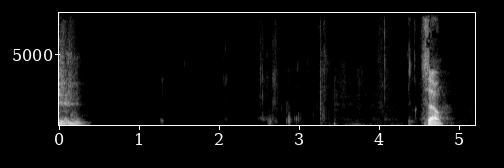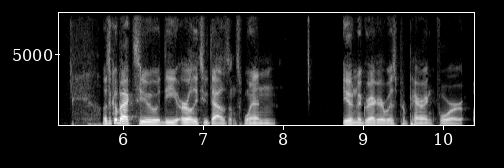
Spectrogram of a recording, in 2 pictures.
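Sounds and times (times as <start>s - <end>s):
person sipping water: 2.0s - 4.5s
speech: 4.6s - 4.9s, 5.7s - 8.0s, 8.8s - 10.3s.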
